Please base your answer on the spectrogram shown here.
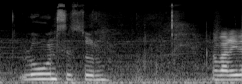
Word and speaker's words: Launceston: Je sais pas comment ça se dit, ça se prononce comment? Launceston. Launceston.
